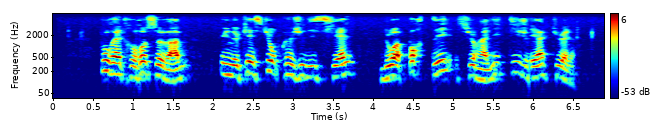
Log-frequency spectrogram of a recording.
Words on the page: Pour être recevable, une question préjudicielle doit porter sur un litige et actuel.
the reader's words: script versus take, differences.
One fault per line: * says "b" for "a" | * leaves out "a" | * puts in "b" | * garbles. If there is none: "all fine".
all fine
